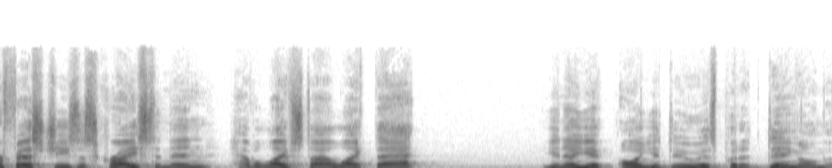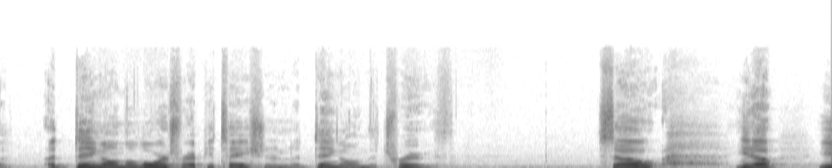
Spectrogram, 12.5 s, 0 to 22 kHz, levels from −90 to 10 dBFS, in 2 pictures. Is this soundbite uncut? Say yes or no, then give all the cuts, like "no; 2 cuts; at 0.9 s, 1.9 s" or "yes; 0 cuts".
no; 1 cut; at 4.6 s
